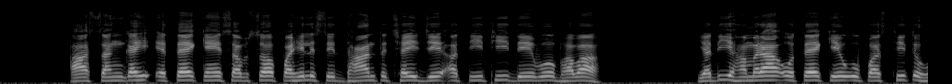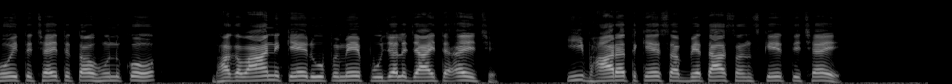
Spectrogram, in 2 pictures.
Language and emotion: Maithili, neutral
